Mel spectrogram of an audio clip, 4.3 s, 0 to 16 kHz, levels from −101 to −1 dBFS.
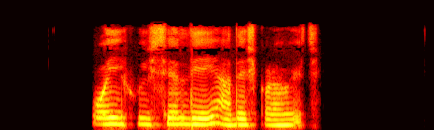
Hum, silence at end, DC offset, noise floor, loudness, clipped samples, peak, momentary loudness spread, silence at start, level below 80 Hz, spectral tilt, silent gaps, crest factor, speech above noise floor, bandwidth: none; 1.2 s; under 0.1%; under -90 dBFS; -24 LUFS; under 0.1%; -10 dBFS; 13 LU; 0.95 s; -58 dBFS; -5.5 dB/octave; none; 16 dB; over 67 dB; 8.2 kHz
